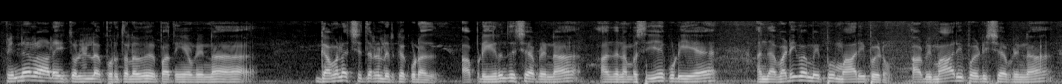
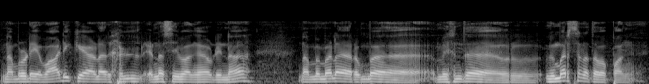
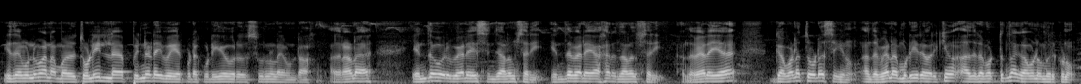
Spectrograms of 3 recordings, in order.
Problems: background sounds at intervals, background conversations at intervals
